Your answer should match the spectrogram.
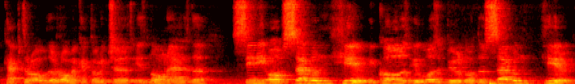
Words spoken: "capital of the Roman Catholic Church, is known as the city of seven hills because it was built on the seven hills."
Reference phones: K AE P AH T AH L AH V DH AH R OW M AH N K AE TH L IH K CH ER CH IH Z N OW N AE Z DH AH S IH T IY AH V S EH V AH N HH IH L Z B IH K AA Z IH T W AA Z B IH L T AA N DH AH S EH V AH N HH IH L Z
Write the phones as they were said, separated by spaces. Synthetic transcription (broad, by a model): K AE P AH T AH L AH V DH AH R OW M AH N K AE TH L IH K CH ER CH IH Z N OW N AE Z DH AH S IH T IY AH V S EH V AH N HH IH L B IH K AA Z IH T W AA Z B IH L T AA N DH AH S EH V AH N HH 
